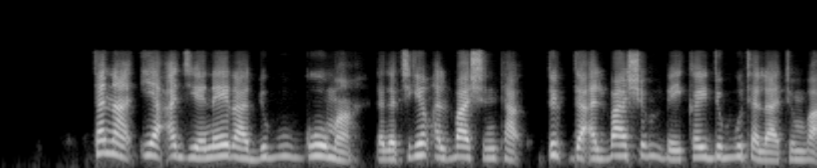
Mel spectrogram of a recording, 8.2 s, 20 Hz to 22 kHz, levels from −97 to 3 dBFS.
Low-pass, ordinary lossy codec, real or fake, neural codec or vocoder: 7.2 kHz; none; fake; codec, 16 kHz, 0.7 kbps, FocalCodec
